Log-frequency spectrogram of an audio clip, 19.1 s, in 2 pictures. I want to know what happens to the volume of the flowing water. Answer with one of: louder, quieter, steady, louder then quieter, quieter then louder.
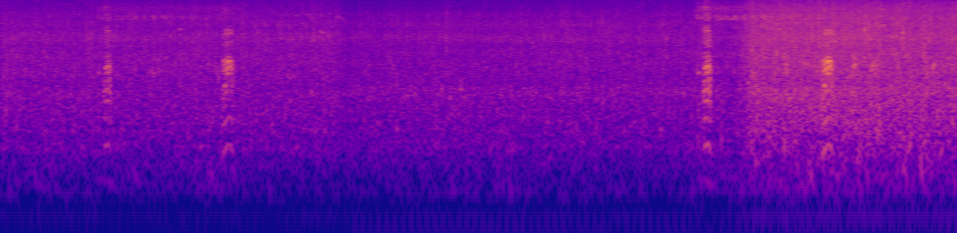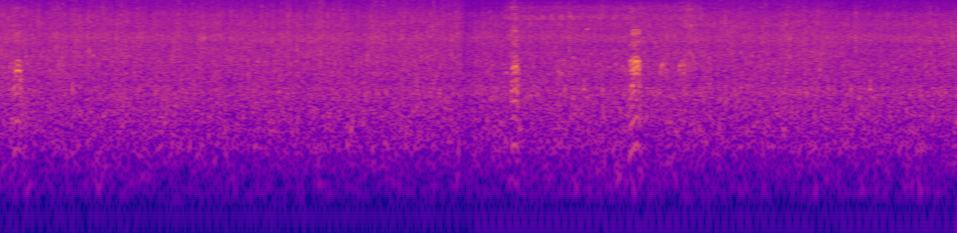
louder.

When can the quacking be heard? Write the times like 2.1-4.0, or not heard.
0.9-2.4, 7.0-9.9, 14.6-16.6.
